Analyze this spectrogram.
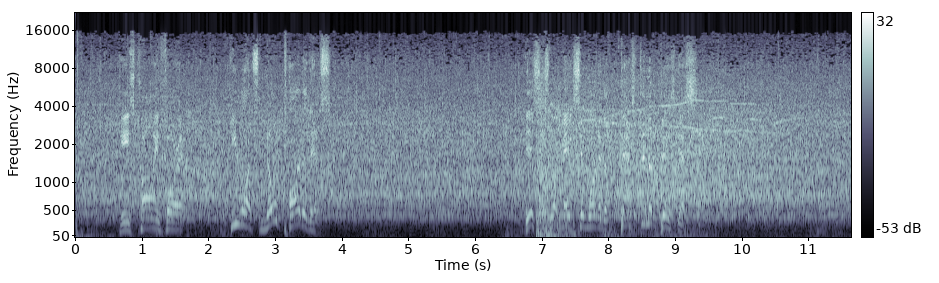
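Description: A large crowd cheers and roars throughout in a big echoing arena.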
